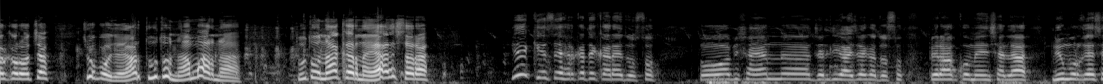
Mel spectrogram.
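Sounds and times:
rooster clucking: 0:02.1 - 0:06.2.

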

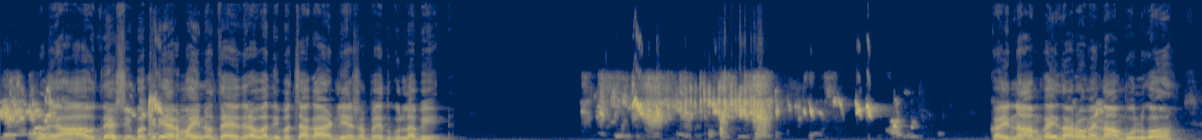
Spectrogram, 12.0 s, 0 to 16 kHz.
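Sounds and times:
birds chirping: 0:00.0 - 0:02.5, 0:05.8 - 0:11.7.

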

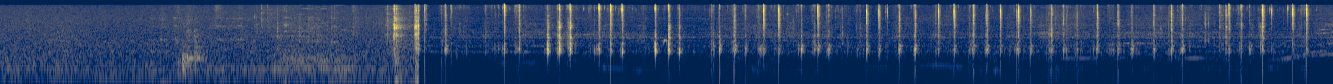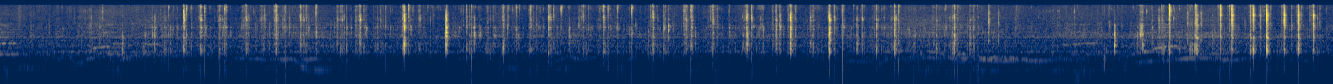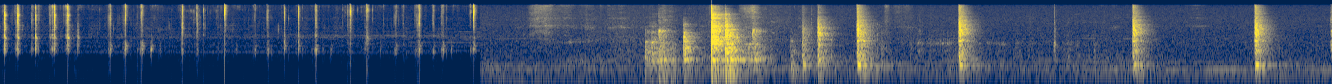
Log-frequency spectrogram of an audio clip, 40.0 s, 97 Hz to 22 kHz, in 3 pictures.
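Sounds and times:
knife carving wood: 0:03.9 - 0:13.1.

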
